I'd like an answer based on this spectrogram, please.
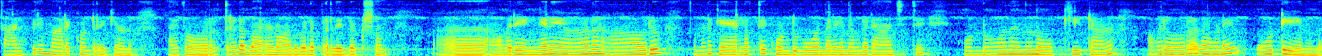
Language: Malayalam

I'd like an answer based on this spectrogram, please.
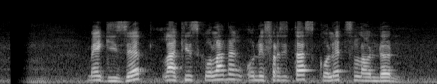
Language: Javanese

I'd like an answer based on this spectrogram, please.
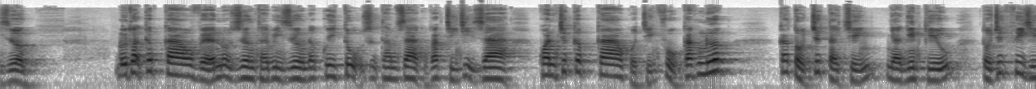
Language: Vietnamese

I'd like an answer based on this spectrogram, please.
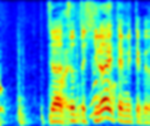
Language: Japanese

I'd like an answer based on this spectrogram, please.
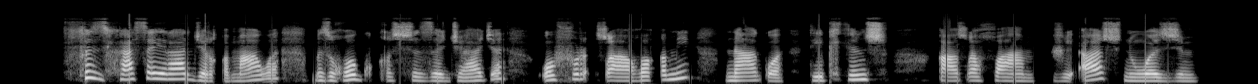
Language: Kabardian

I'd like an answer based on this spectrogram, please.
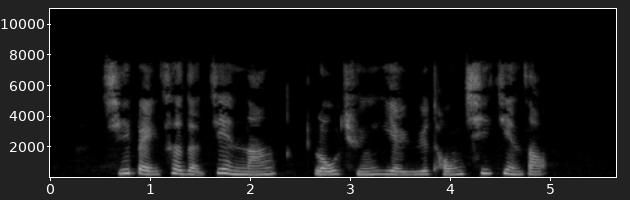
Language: Chinese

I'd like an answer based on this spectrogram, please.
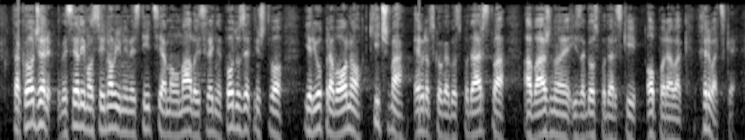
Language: Croatian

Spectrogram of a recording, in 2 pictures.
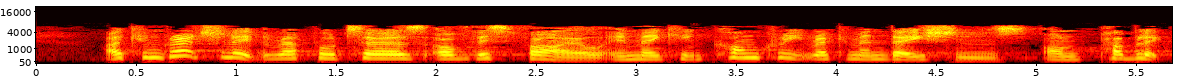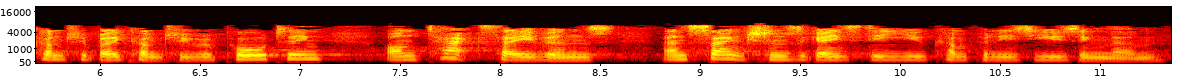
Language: English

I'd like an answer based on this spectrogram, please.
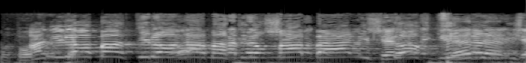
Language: Hebrew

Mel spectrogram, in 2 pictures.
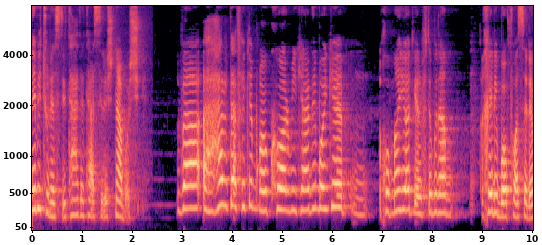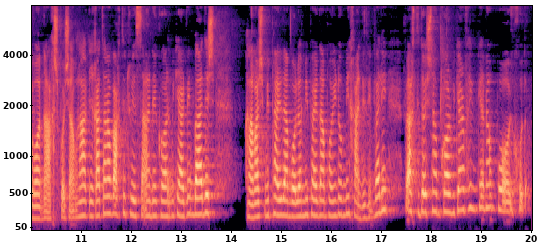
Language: Persian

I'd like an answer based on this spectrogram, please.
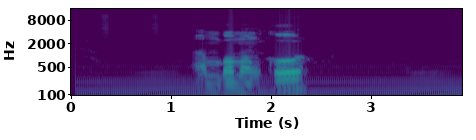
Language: Fang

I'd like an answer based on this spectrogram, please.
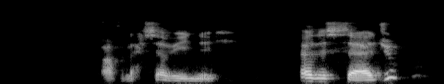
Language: Kabyle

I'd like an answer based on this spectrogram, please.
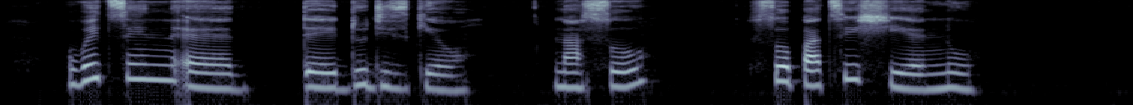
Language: Nigerian Pidgin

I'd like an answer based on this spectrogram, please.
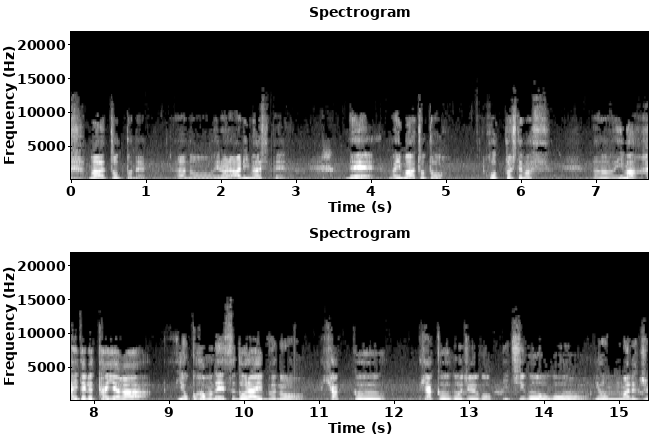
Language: Japanese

